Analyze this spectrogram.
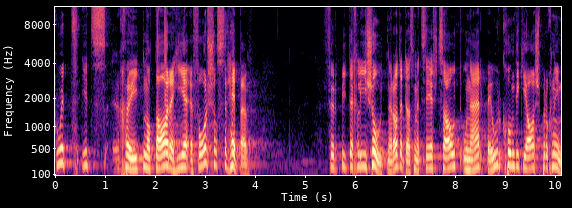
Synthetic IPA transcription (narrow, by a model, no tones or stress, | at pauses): ɡ̥uətɪt͡sχœʏt̪not̪ɑːɾəɦiəʔəfoːɾʃʊsɛɾɦɛb̥ə | fʏɾb̥ɪd̥̪əχliːʃʊltnəɾɔd̪əɾdɑsmət͡seːɾʃt͡sɑltunæːɾb̥ɛuːɾkʰχʊnd̪ɪɡiɑːʃpɾʊχnɪm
